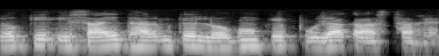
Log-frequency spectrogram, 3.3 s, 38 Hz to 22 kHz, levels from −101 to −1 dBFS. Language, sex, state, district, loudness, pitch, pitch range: Hindi, male, Bihar, Gopalganj, -19 LUFS, 120 Hz, 115-125 Hz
